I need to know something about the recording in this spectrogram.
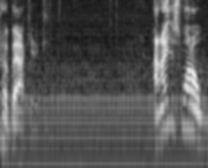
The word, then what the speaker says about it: Habakkuk: in the Old Testament have a cookie sometimes how people pronounce it but have a cake and I just want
